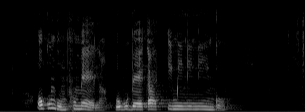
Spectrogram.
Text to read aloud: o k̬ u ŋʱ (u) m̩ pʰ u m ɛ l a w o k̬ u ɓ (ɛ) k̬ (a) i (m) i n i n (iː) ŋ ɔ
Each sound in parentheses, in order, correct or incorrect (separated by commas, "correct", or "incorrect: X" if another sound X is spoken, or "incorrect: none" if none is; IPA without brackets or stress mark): correct, correct, correct, correct, correct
